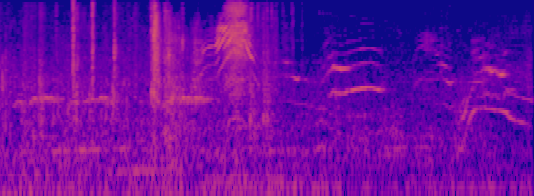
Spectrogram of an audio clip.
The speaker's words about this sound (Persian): چند تا گربه وسط اتاقه. با پاهای شکسته که خودشون روی زمین میکشند و میو میو میکنند.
